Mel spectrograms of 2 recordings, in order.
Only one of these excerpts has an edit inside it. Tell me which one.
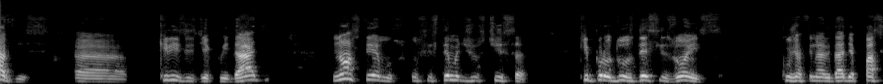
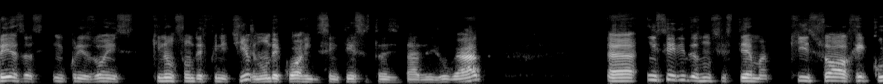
second; 1 cut; at 2.5 s

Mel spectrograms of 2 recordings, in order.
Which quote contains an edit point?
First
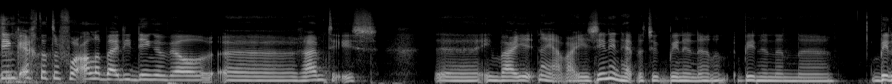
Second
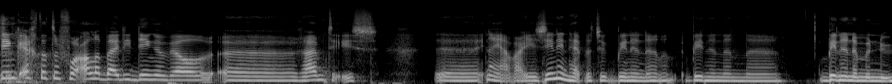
second; 1 cut; at 4.8 s

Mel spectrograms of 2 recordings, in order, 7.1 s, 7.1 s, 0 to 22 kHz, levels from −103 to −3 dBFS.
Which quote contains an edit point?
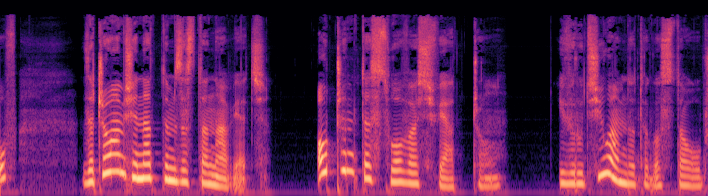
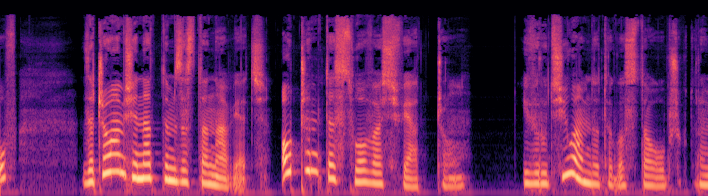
second; 1 cut; at 2.7 s

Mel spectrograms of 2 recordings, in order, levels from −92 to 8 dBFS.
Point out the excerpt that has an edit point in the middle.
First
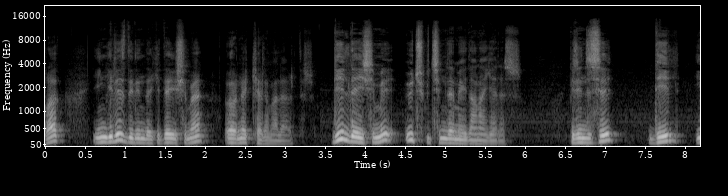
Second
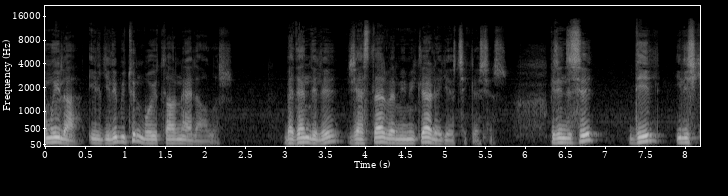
second; 2 cuts; at 2.8 s, 6.3 s

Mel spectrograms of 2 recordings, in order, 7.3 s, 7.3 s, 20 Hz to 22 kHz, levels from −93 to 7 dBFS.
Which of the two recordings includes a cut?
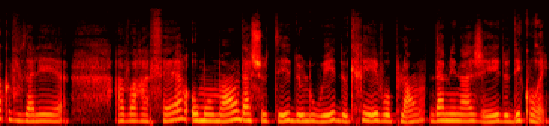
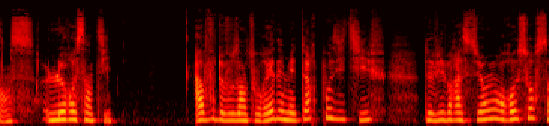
second; 1 cut; at 2.8 s

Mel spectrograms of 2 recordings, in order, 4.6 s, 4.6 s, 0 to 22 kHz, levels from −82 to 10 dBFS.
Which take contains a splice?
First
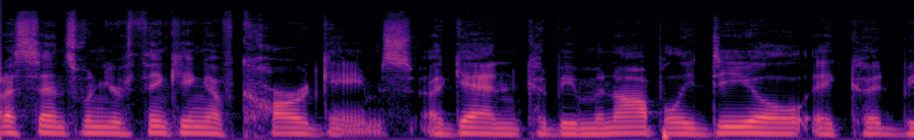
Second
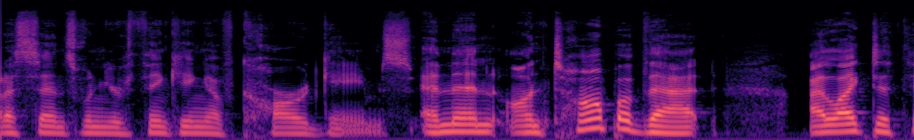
second; 1 cut; at 2.1 s

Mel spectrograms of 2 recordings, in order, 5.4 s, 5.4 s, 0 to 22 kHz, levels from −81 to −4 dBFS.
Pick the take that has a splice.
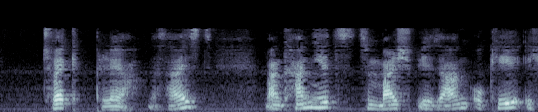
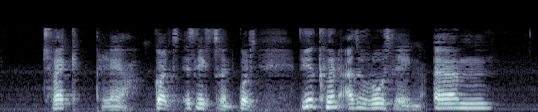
second; 2 cuts; at 1.4 s, 4.3 s

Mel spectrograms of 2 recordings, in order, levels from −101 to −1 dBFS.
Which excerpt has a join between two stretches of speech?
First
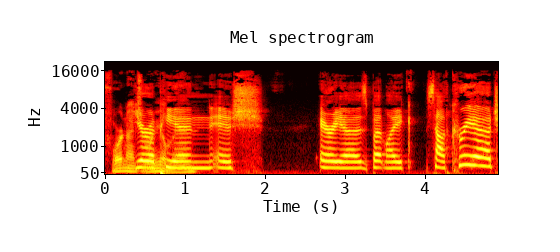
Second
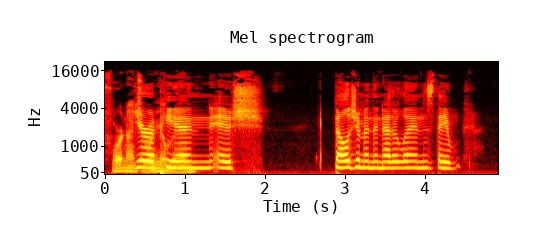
second; 1 cut; at 2.7 s

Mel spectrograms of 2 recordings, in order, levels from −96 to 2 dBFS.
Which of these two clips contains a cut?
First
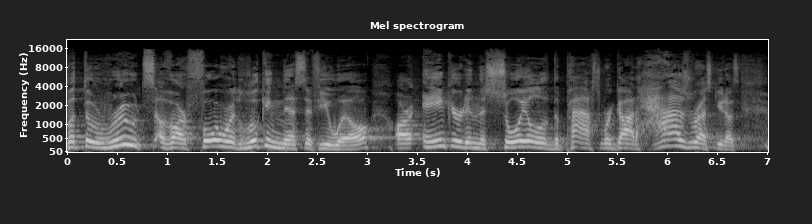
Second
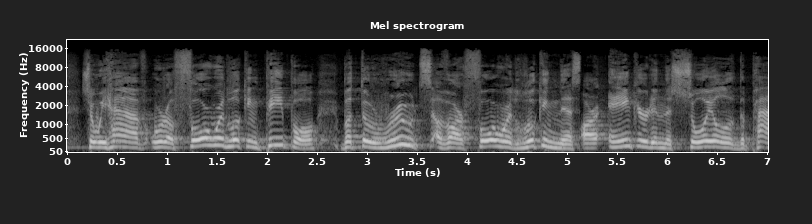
second; 1 cut; at 5.1 s

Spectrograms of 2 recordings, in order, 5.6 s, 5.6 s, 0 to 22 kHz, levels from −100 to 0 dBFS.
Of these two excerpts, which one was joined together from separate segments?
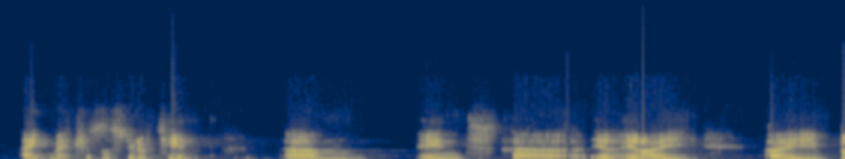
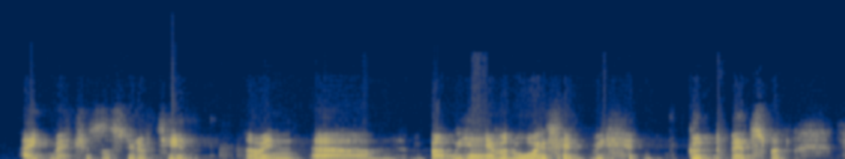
second; 1 cut; at 1.5 s

